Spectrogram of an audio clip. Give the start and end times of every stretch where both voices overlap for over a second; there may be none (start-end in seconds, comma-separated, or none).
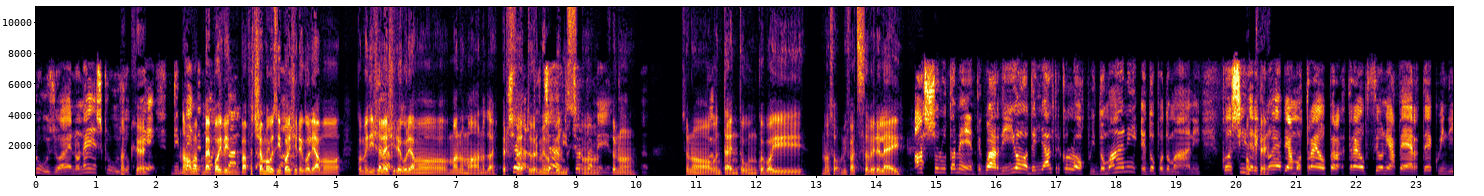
2.3-4.7, 7.8-10.1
